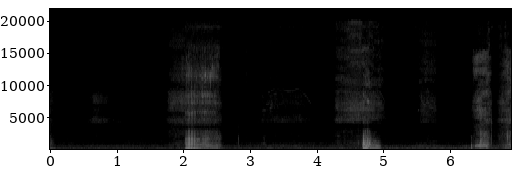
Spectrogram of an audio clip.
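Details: Five-month-old (day 132) baby boy with a cold and blocked nose, snoring in sleep: short snorting, snuffly breaths at irregular intervals in a quiet room; congested snoring.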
